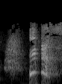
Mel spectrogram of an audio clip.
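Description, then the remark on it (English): A person sneezes once: a soft breathy intake followed by a sudden, loud, voiced burst that cuts off quickly. “Bless you.”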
